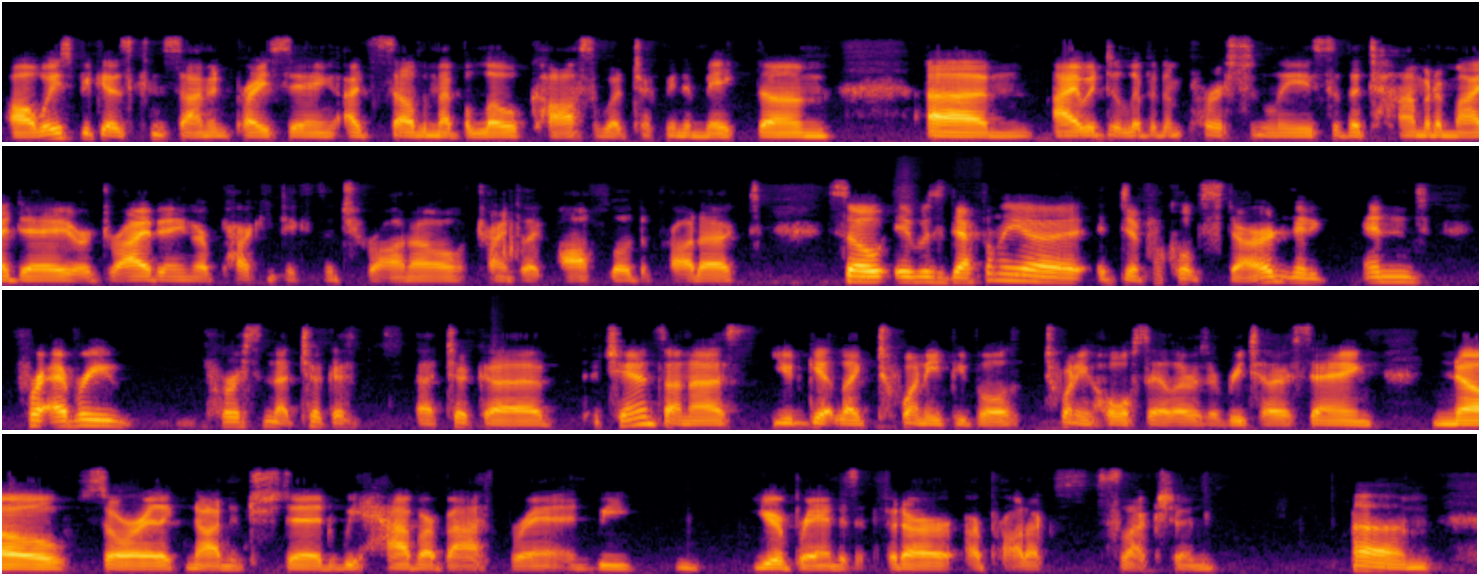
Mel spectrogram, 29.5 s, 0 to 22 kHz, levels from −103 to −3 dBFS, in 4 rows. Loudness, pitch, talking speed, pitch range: -24 LUFS, 95 Hz, 195 wpm, 95-105 Hz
